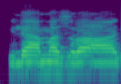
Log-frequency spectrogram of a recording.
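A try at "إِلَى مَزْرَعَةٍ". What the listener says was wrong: तिन। अलिफ लाम नहीं है तो दो जेर दे देंगे। इला मजरातिन, तनवीन आ जाएगी।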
